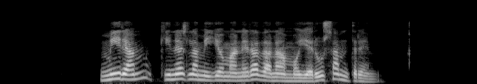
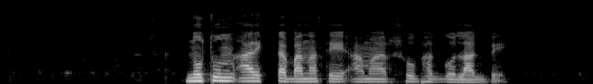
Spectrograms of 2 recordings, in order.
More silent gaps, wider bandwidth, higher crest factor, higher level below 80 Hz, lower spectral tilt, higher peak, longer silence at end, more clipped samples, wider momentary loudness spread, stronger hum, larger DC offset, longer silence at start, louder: neither; second, 8.2 kHz vs 11 kHz; about the same, 18 dB vs 20 dB; about the same, -64 dBFS vs -64 dBFS; second, -5 dB/octave vs -8 dB/octave; about the same, -2 dBFS vs -4 dBFS; about the same, 1 s vs 0.9 s; neither; second, 9 LU vs 12 LU; neither; neither; second, 1 s vs 1.85 s; first, -17 LUFS vs -24 LUFS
